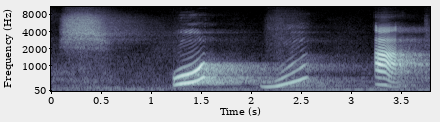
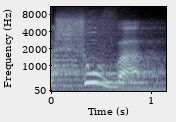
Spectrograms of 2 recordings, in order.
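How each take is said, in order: First: "Sh, u, v, a" as four separate sounds with long pauses; phoneme by phoneme. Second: Said in the usual way. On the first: Shown as a demonstration. Teacher counting the phonemes in chuva, sounded out one by one. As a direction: sound out each of "Sh, u, v, a" alone. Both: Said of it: "nós temos quatro fonemas".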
